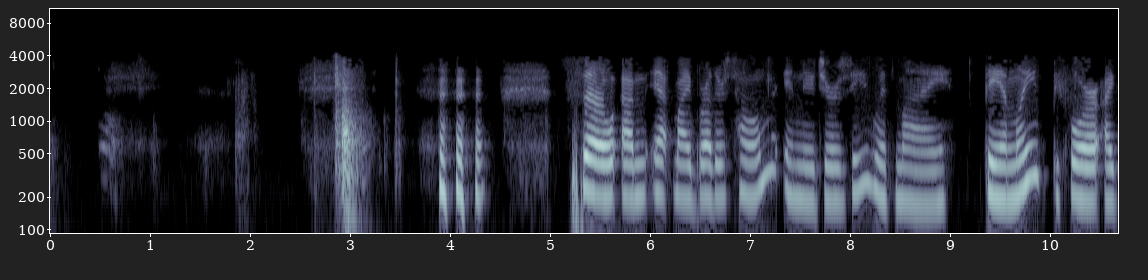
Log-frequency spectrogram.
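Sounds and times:
door in a family home in New Jersey pushed shut by a nephew: 2.8 - 3.3
speech: 3.9 - 4.4, 5.2 - 10.6.

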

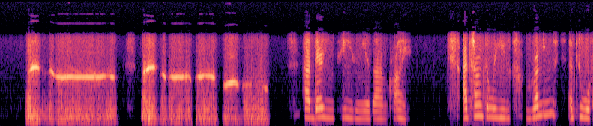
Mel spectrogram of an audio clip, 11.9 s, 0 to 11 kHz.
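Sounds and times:
person whistling a short wavering tune: 0.6 - 5.4
speech: 6.1 - 8.3, 9.0 - 11.8.

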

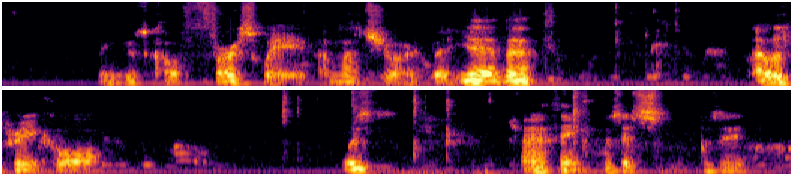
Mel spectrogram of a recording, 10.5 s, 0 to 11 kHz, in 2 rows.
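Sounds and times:
steady low electrical hum: 0.0 - 10.5
speech: 0.6 - 6.0, 7.5 - 7.8, 8.7 - 10.4
typing on a computer keyboard: 7.1 - 8.3.

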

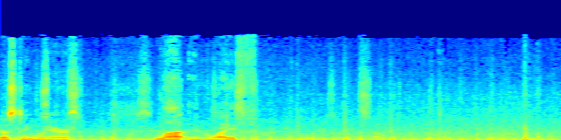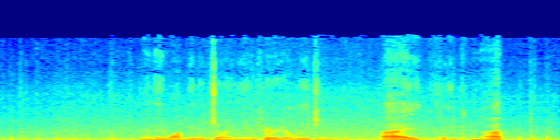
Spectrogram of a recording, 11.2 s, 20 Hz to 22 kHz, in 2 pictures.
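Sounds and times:
speech: 0.0 - 2.7, 7.0 - 10.8
heavy rain in a stormy downpour: 0.0 - 11.2
sharp crackles: 0.0 - 11.2
wind-like rushing: 0.0 - 11.2.

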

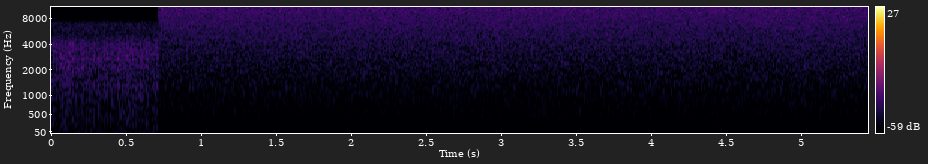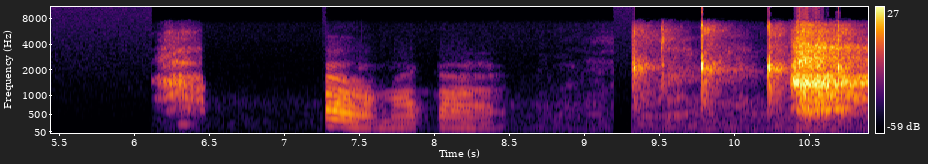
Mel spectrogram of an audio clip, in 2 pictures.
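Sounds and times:
crisp finger snaps: 9.3 - 10.8.

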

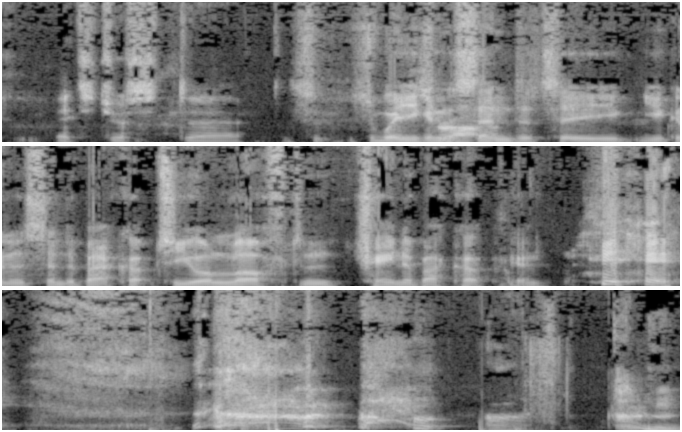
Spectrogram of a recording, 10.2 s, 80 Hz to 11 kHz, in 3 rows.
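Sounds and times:
speech: 0.3 - 7.2, 9.4 - 10.1
person clearing throat: 7.7 - 10.1
person coughing: 7.7 - 10.1.

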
